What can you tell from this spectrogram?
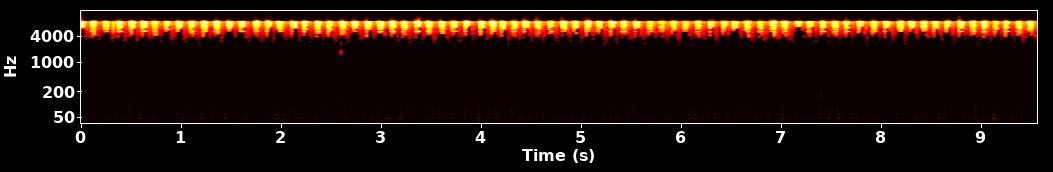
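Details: A meadow katydid sings in a 2020 National Institute of Biological Resources recording, a constant high sizzling trill of quick, regular pulses that holds steady from start to finish, with no other sounds.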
